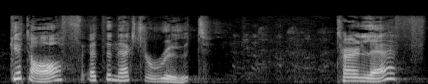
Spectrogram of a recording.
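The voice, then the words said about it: Put-on British woman's accent. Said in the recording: “a woman's voice who is British ... it's the British accent. I just like the British accent.”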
